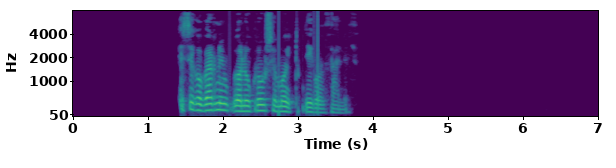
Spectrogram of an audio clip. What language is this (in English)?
Galician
